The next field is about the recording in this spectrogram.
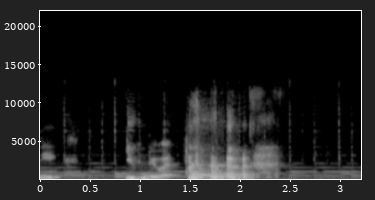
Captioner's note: laughs; soft music playing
